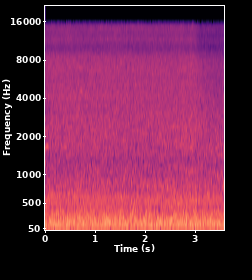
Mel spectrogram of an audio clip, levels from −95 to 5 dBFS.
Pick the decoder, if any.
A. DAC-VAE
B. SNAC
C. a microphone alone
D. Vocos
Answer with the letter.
C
